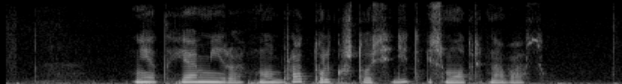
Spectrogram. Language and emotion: Russian, sad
